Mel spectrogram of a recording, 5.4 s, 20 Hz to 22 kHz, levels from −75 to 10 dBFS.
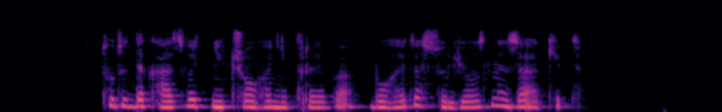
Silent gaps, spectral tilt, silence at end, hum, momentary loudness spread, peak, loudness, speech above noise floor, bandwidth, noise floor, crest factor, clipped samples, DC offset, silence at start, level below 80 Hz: none; -6 dB/octave; 1.1 s; none; 9 LU; -12 dBFS; -27 LUFS; 57 dB; 7.6 kHz; -83 dBFS; 16 dB; under 0.1%; under 0.1%; 0.75 s; -64 dBFS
